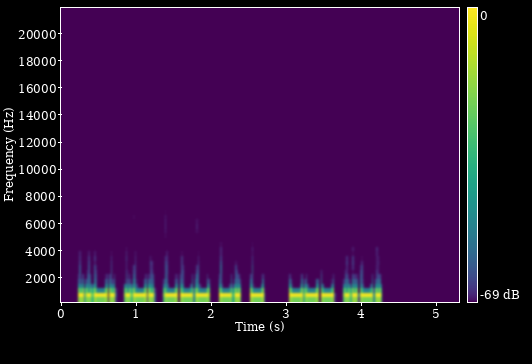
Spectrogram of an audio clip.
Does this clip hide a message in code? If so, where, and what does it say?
Yes: Morse code from 0.3 to 4.3 s, heard as a keyed tone, about 23 wpm, 700 Hz. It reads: FRONT OF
